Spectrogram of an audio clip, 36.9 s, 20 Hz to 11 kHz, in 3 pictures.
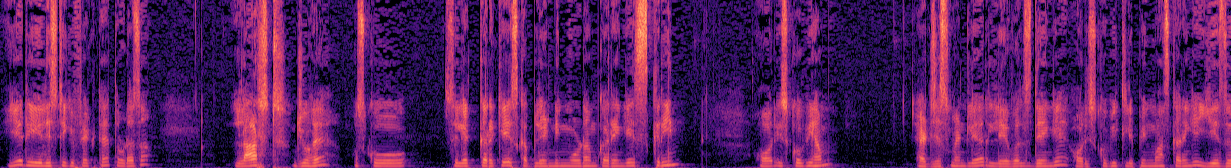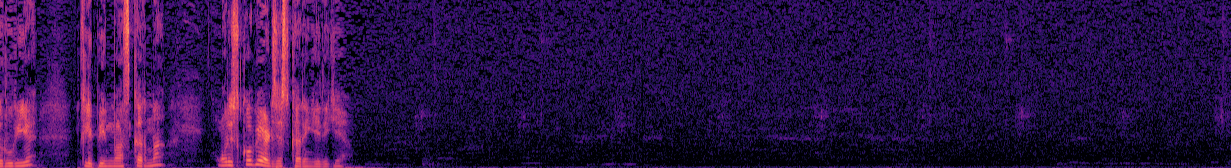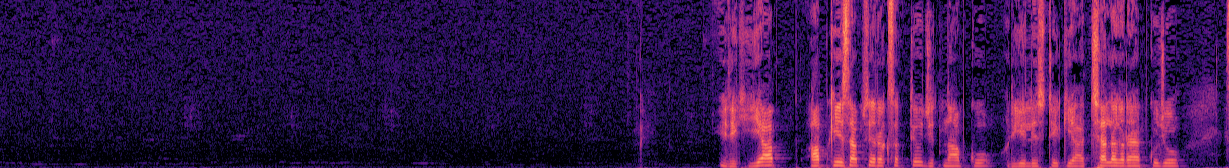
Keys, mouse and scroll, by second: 2.6 click, 14.5 click.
